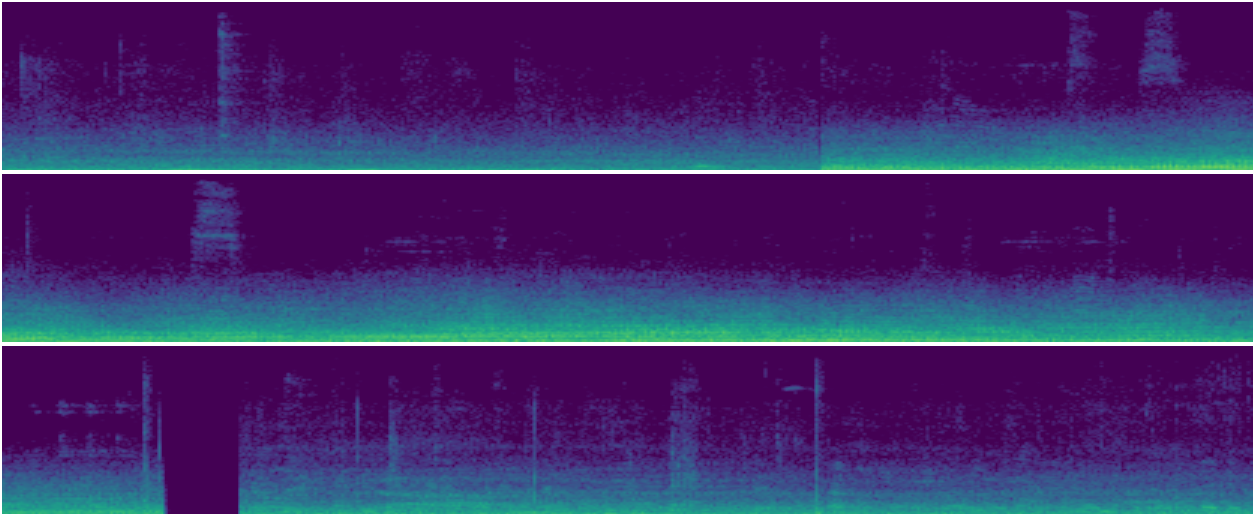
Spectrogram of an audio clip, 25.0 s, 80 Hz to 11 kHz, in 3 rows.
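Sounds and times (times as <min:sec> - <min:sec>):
helicopter rotor drone: 0:05.5 - 0:17.8.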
